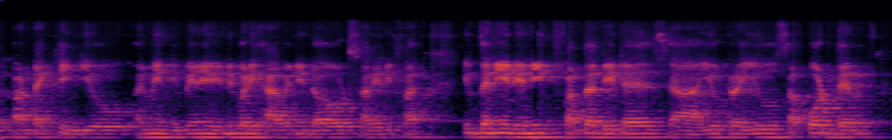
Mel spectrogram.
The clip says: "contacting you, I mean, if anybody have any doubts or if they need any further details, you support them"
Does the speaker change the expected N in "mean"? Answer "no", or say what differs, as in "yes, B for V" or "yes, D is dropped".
no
